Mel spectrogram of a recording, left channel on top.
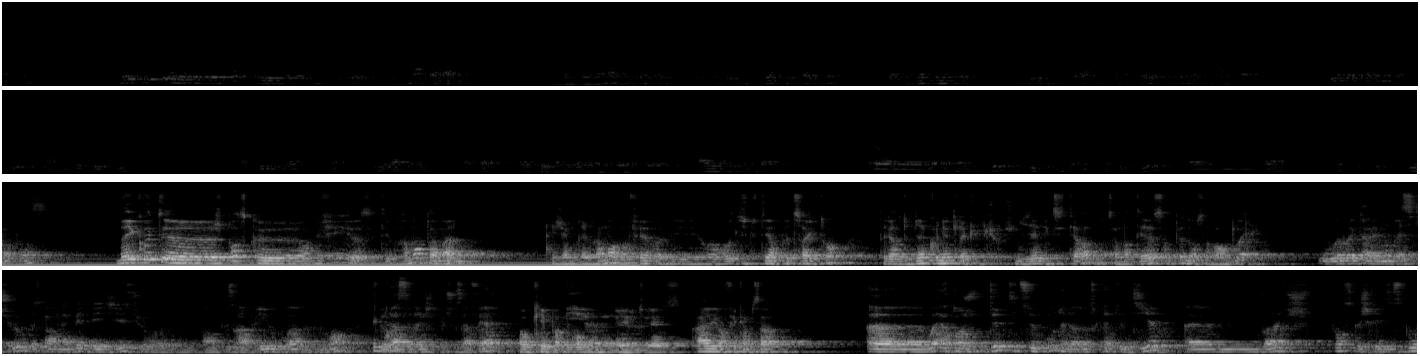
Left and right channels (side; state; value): left; quieter; 38.3 dB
